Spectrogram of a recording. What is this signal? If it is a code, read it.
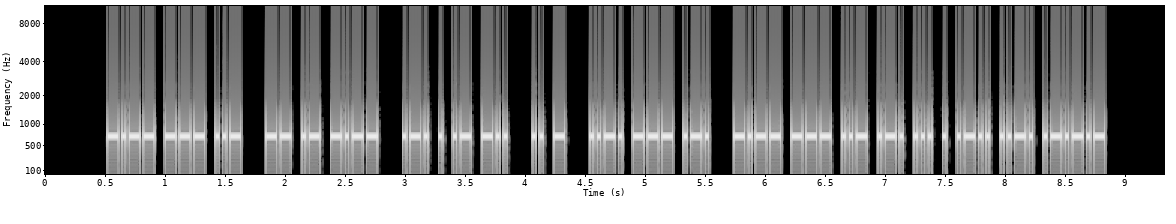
Morse code, heard as a keyed tone, about 40 wpm, 700 Hz. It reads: YOU MAY READ IT FOR YOURSELF.
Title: Sentences from Top 600 Words 40wpm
